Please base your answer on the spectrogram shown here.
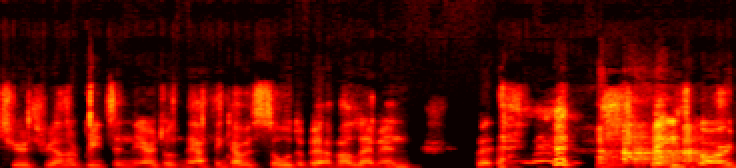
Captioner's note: laughs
